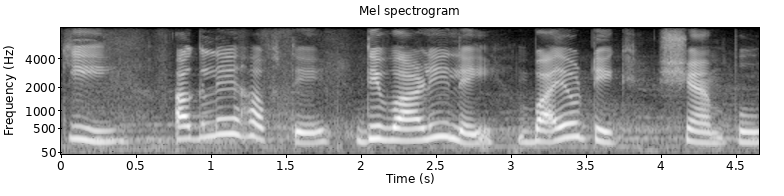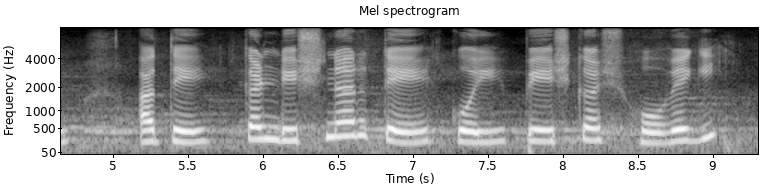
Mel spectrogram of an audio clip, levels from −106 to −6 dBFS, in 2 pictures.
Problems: none marked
